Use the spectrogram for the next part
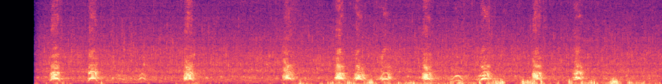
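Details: Dog barking, a real sound used to teach toddlers animal noises: short sharp barks at irregular intervals, denser toward the end, over a steady background hiss.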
